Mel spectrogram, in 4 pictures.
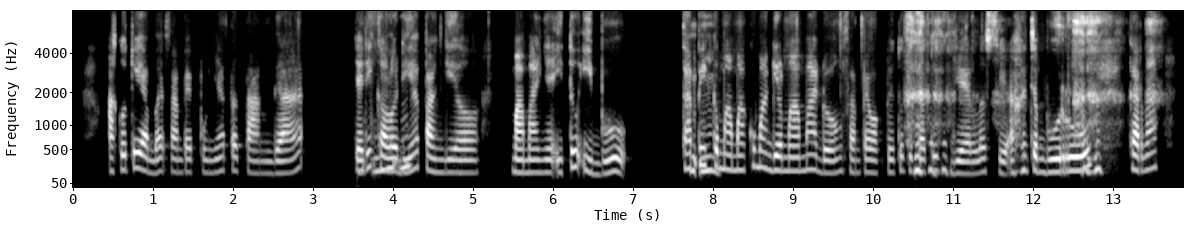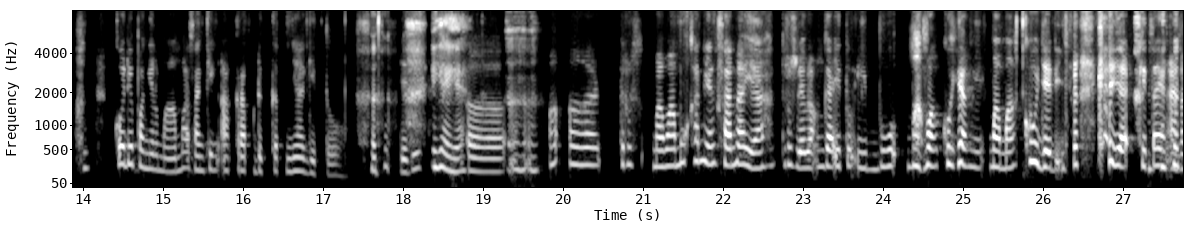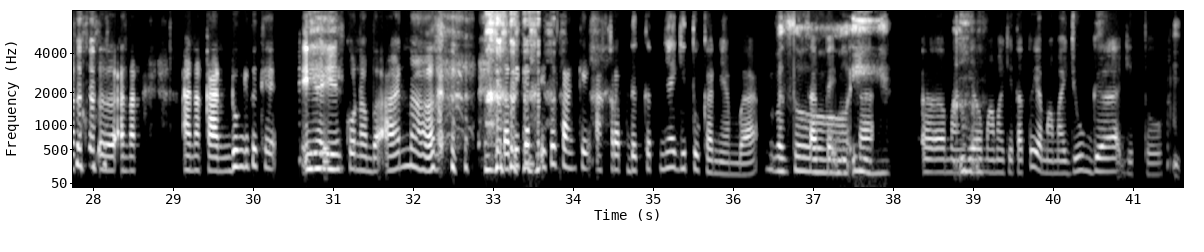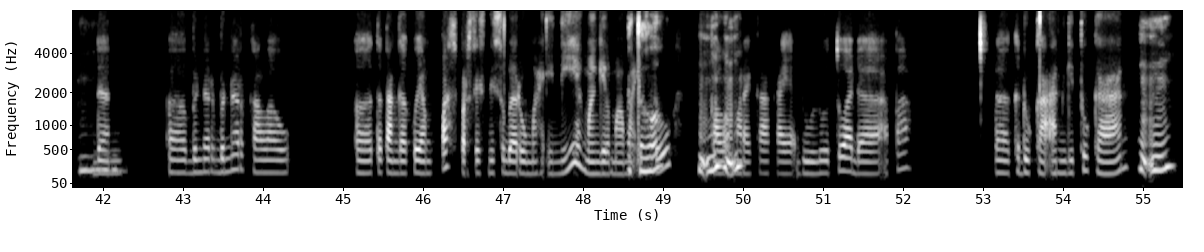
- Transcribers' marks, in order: chuckle; in English: "jealous"; chuckle; chuckle; tapping; laughing while speaking: "mamaku yang i mamaku jadinya. Kayak"; chuckle; laugh; chuckle
- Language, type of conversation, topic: Indonesian, unstructured, Apa kenangan bahagiamu bersama tetangga?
